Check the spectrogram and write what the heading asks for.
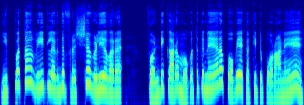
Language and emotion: Tamil, disgusted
